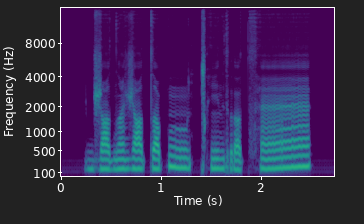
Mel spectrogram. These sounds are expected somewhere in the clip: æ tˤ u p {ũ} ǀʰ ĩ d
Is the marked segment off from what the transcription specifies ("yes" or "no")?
yes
